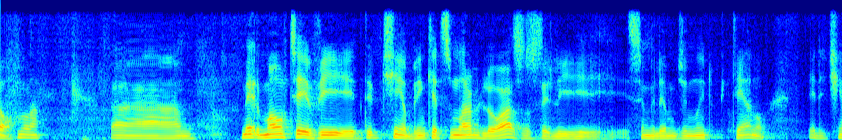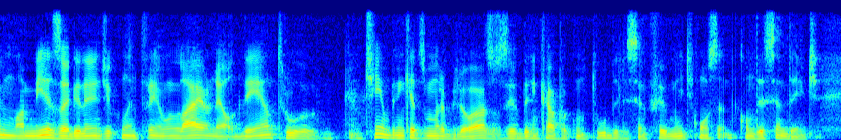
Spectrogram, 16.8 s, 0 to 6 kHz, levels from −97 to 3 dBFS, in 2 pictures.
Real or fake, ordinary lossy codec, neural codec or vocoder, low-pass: fake; none; codec, 16 kHz, 0.8 kbps, ZipCodec; 5.4 kHz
